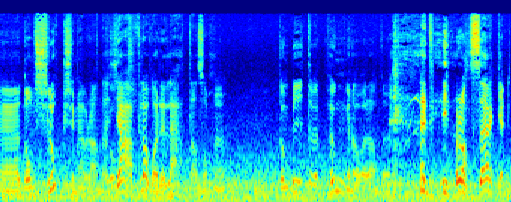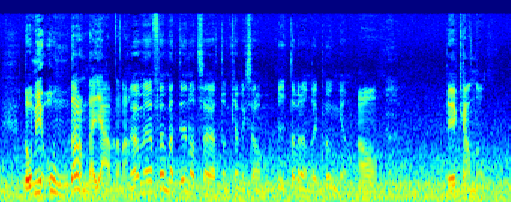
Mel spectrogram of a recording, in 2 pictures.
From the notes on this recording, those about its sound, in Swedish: Glömmer att ta med sin inspelnings grej. Spelar in via mobilen : Så ljudnivån kan vara lite svajig.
